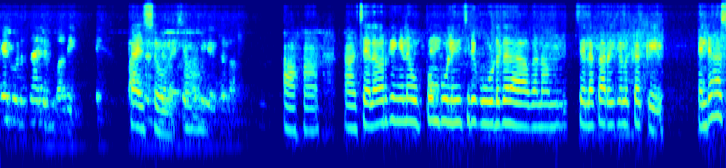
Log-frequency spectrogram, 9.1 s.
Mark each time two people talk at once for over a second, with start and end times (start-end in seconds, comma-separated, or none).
none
